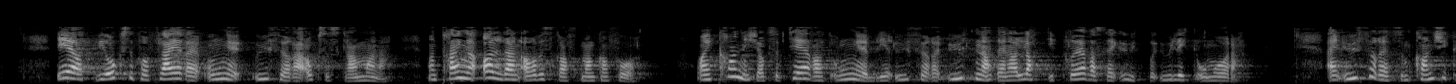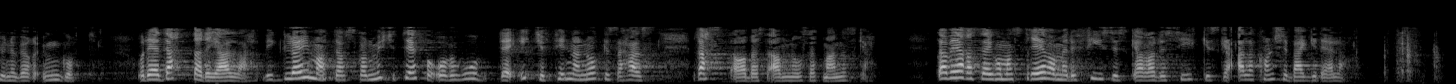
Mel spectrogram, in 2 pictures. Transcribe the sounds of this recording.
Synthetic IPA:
d̪̥ɛæɾɑt̪ʋɪɔɡsɔfoːɾflæɪɾəʔʊŋːəʔʉːføːɾə̰ɾɔksɔskɾɛmːɑnə̰ | mɛnt̪ʰɾɛŋːəɾʔɑld̪ɛnʔɑ̰ɾbɛɪskʰɾɑft̪n̩mɑnkʰɑnfo̰ː | ʔɔ̰æɪkʰɑnɪçːəɑksəpt̪ʰeːɾəɑt̪ʰʊŋːəbliːɾʉːføːɾəʔʉːt̪n̩ɑt̪̚æɪnhɑɭɑk̚t̪d̪ɪpʰɾøːʋəsæɪʔʉːt̪̚pʰɔʔʉːliːkəʊmɾoːd̪ə̰ɾ | ʔæ̰ɪnʉːføːɾheːt̪sɔmkʰɑnʃəkʉnːəʋøːɾə̰ʔʉnɡoːt̪ | ʔɔd̪ɛæd̪ɛt̪ːəd̪ɛjɛlːə̰ɾʋɪɡlœʏməɾɑt̪̚d̪ɛʁskɑlmʏçət̪ʰeːfɔɾʔoːʋəhuːʋd̪̥æɪʔɪçːəfɪnːənoːkəsɔmɦɛlst̪ʁɛst̪ʰɑ̰ɾbæɪsɛ̰ʋnəɔsɛt̪mɛnːəskə̰ | d̪̥æʋeːɾəsɛɪɡʊmːɑnst̪ɾeːʋəɾmɛd̪ɛfyːsɪskəɛlːəd̪ɛsyːkɪskə̰ʔɛlːəɾkʰɑnʃəbæɡːəd̪eːləɾ

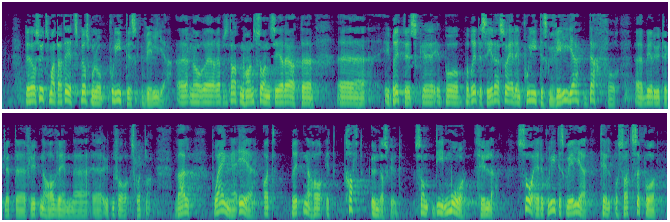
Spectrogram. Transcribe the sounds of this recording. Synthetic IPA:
d̪̥ɛhøːʁɾsʉːt̪sɔmɑt̪̚d̪ɛt̪ːəæʁɛt̪spœʁsmoːlɔmpʰʊliːt̪ɪskʋɪljə̰nɔʁɾɛpɾəsn̩t̪ʰɑnt̪n̩ɦɑnsɔnsiːəd̪ɛɑt̪ | ɪbɾiːt̪ɪskpʰɔpʰɔbʁɪt̪ɪsksiːd̪əsɔɛʁd̪ɛɪnpʰʊliːt̪ɪskʋɪljəd̪æʁfɔʁblɪːʁd̪ɛʉːt̪ʰʋɪklət̪flyːt̪ən̩əhɑːʋʋɪnʔʉ̰ːt̪n̩fɔʁskɔt̪lɑ̰nʋɛlpʰʊɛŋːəʔɛɾɑt̪ | b̥ʁɪt̪ənəɦɑɾɛt̪kʰʁɑft̪ʉnd̪əskʉ̰d̪ | sɔmd̪ɪmɔfʏlːə̰ | sɔɛʁd̪ɛpʰʊliːt̪ɪskʋɪljət̪ʰɪlɔsɑt̪səpʰɔ

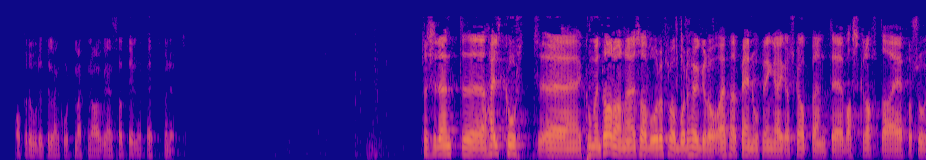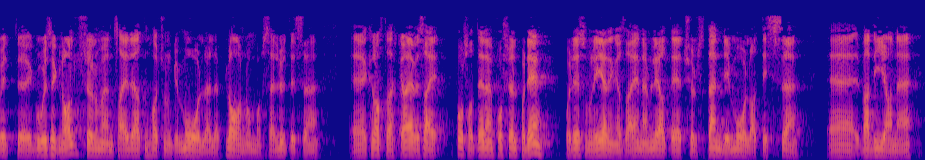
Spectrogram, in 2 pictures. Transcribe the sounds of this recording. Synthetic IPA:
ʔɔ̰fɔɾuːɾət̪ʰɪlɛnkʰʊʈmæɾknəɑːʋɡɾɛnsət̪ʰɪlɛt̪mɪnʉt̪ | pʰɾɛsɪd̪ɛnt̪ɦæɪlt̪̚kʰʊɾt̪ | kʰʊmənt̪ʰɑːɾɑɳəsɔɑʋuːɾəfɾoboːd̪əhœɡəɾɔɔɛfæɾpʰeːənʊmkʰɾɪŋːæɪɡəʂkɑːpənt̪ʰɪlʋɑskʰɾɑft̪ɑæɪfɔʂoːʋɪt̪ɡuːəsɪɡnɑːlʂøːlɔmɛnsæɪəd̪ɛɑt̪̚d̪ɛnhɑɾɪçənɔːkənmoːlɛlːəɾpʰlɑːnɔmɔsɛlːəʉːt̪̚d̪ɪsə | kʰɾɑft̪ʋæɾkɑæɪʋɪlsæɪfɔɾsɑt̪ːɛd̪ɛɪnfɔʂɛlpʰɔd̪ɛʔɔ̰d̪ɛsɔmɾɛjeːɾɪŋɑsæɪəɳɛmlɪɑt̪̚d̪ɛɾɛt̪ʃœːlst̪ɛnd̪ɪmoːlɑt̪̚d̪ɪsːə | ʋæɖiːɑnə

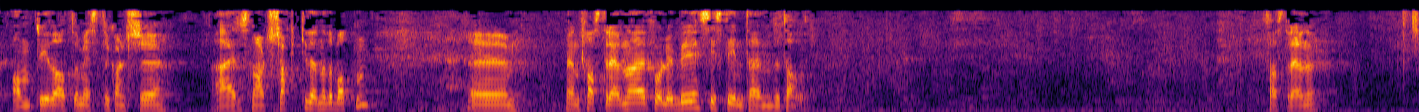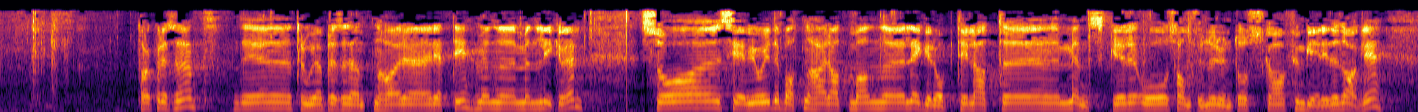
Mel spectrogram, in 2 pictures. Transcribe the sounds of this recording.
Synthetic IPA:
ɑnt̪ʰyːd̪əɑt̪̚d̪ɛmɛst̪əkʰɑnʂə | æ̰ɾsnɑːʈʂɑkt̪ɪd̪ɛnːəd̪ɛbɑt̪ːn̩ | mɛnfɑst̪ɾɛʋnəæɾfoːɭøːbɪsɪst̪əɪnt̪ʰæɾənəd̪ʉt̪ʰɑ̰ːlə̰ɾ | fɑst̪ɾæʋnə | t̪ʰɑkːfɔɾɛsɪd̪ɛnt̪d̪ɛt̪ʰɾuːɾjæɪpʰɾɛsɪd̪ɛnt̪n̩ɦɑɾɾɛt̪ːɪmɛnmɛnliːkəʋɛlːsɔseːɾʋɪjʊɪd̪ɛbɑt̪ːn̩ɦæːɾɑt̪mɑnlɛɡːəɾɔpːt̪ʰɪlɑt̪mɛnːəskəɾɔsɑmfʉnːəɾʉnt̪ɔsːkɑfʉŋɡeːɾəɪd̪ɛd̪ɑːɡlɪə

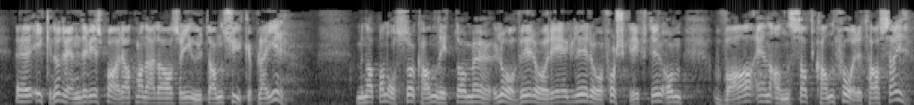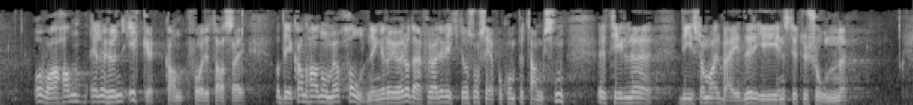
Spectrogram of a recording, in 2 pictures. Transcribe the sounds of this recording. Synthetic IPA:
ɪkːənœd̪ʋɛnd̪ɪʋiːsbɑːɾəɑt̪mɑnæɖ̪ɑɑlsɔɪʉːt̪̚d̪ɑːnːəsyːkəpʰlæɪəɾ | mɛnɑt̪mɑnɔsːɔkʰɑnlɪt̪ːɔmloːʋəɾɔɾeːɡləɾɔfɔʂkɾɪft̪əɾɔmʋɑːɛnɑnsɑt̪ːkʰɑnfoːɾət̪ʰɑːsæɪ | ɔʋɑːɦɑnɛlːəhʉnɪkːəkʰɑ̰nfoːɾət̪ʰɑ̰ːsæɪ | ɔd̪ɛkʰɑnɦɑːnuːəmɛhɔld̪nɪŋəɾɔjøːɾəɔd̪æɾfɔɾæɖɛʋɪkt̪ɪɔsɔseːpʰɔkʰʊmpət̪ʰɑŋsn̩t̪ʰɪld̪ɪsɔmɑɾbæɪd̪əɾɪɪnst̪ɪt̪ʉʂuːnənə

